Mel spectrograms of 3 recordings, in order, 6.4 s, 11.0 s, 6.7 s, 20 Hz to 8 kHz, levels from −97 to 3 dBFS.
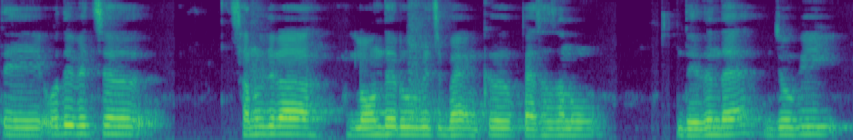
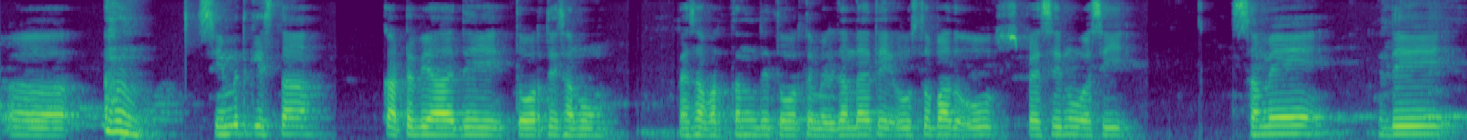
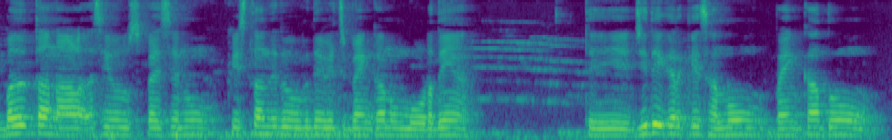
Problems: background sounds at intervals, background conversations at intervals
